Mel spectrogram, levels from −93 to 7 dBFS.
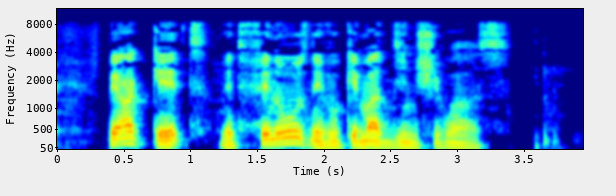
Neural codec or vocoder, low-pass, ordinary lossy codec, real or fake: none; 10.8 kHz; MP3, 32 kbps; real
